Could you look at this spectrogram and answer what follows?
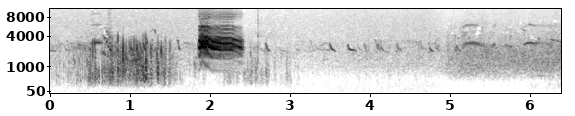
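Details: An Arctic tern gives one loud, harsh, grating screech amid rougher rasping calls, then a thin run of quick high chips, on Flatey, Iceland, in June 2019.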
